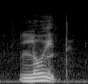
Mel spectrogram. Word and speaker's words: Lloyd: Lloyd.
